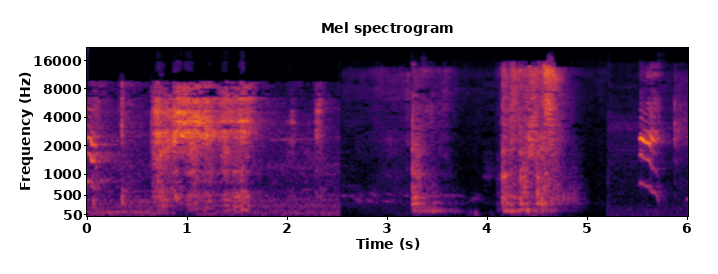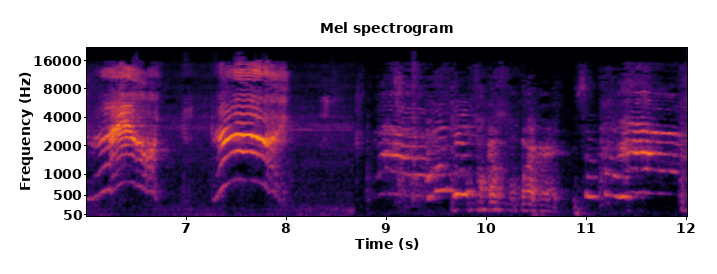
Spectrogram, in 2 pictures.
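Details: Domestic cat indoors gives two drawn-out, arching meows that rise then fall, one just after the other, amid bursts of human speech, laughter and rustling, with a few shorter higher mews near the end.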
